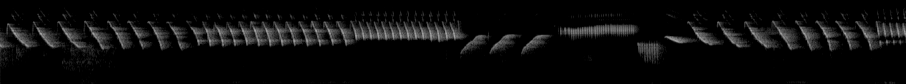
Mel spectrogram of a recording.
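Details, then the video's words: Canary in a long rolling song meant to provoke others into singing: a fast run of descending sweeps merging into a rapid trill, a few lower swoops and whistles, then more quick repeated sweeping notes. "Kicau Kenari Gacor Efektif PANCING EMOSI Kenari lain Cepat ikut gacor Ngerol panjang"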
